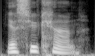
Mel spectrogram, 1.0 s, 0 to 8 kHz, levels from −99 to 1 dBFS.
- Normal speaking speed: Yes, average, 190 wpm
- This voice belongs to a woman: No, male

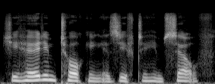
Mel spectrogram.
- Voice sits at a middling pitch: Yes, medium, 160 Hz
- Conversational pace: No, fast, 220 wpm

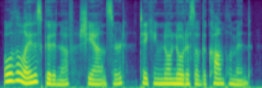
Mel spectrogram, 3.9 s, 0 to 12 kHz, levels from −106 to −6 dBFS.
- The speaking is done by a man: No, female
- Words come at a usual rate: No, fast, 215 wpm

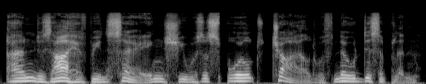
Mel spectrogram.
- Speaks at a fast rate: No, average, 195 wpm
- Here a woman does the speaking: No, male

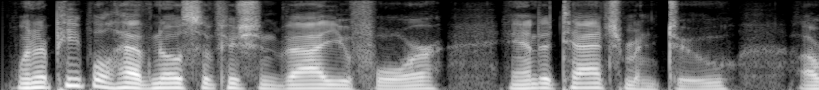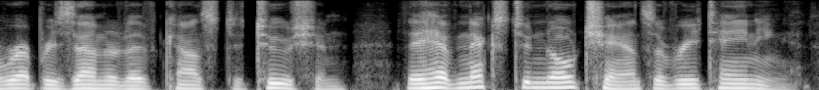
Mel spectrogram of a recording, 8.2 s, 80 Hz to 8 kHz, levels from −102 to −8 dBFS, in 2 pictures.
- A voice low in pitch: Yes, low, 130 Hz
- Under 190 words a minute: Yes, average, 170 wpm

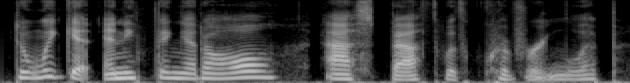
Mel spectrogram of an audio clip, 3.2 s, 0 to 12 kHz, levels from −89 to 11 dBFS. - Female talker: Yes, female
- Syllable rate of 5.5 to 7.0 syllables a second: Yes, 5.8 syllables/s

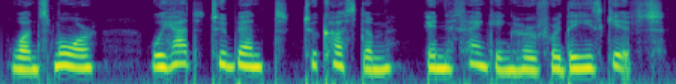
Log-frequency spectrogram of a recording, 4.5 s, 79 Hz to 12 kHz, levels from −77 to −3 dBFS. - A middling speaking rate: Yes, average, 185 wpm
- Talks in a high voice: Yes, high, 215 Hz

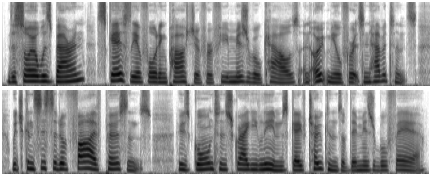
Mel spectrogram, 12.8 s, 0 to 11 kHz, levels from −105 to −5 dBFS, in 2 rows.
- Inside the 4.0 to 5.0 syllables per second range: Yes, 4.8 syllables/s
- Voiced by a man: No, female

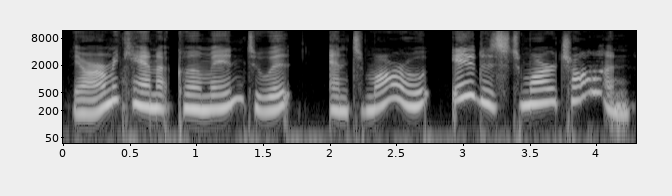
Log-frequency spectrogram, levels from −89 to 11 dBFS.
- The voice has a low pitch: No, very high, 270 Hz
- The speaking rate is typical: Yes, average, 195 wpm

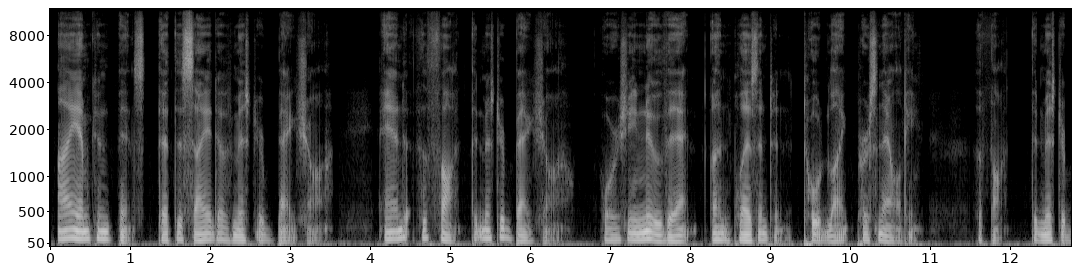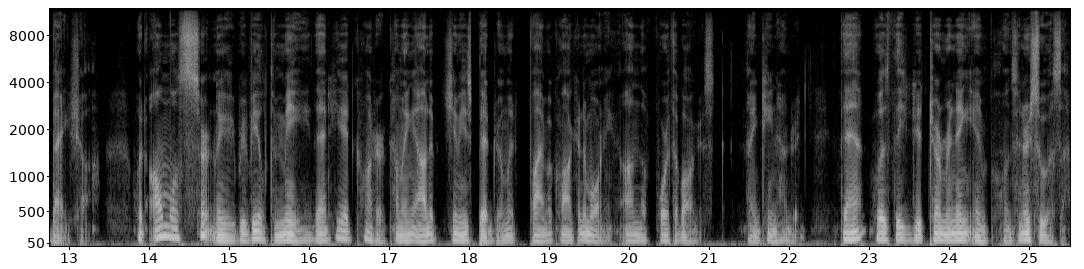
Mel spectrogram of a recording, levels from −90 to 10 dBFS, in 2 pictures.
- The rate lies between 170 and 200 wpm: No, average, 150 wpm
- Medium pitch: No, very low, 90 Hz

